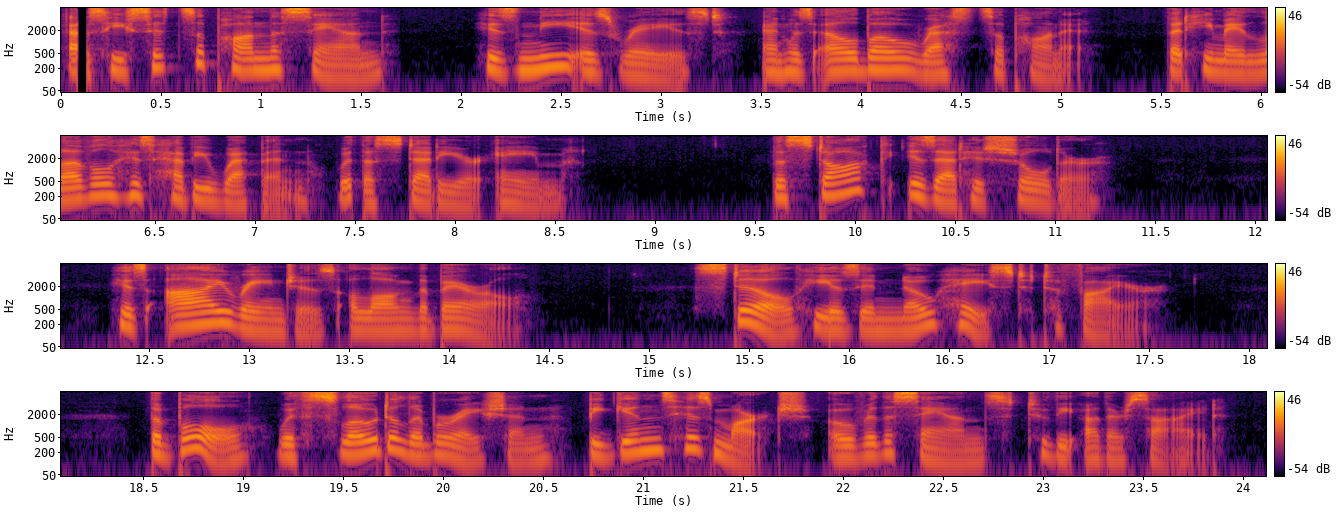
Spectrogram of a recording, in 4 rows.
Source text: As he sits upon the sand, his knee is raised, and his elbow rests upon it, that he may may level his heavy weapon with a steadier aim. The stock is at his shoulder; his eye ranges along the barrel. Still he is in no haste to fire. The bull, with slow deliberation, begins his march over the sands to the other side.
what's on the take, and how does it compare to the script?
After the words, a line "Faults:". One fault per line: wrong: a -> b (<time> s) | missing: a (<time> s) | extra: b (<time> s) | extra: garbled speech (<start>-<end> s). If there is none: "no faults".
As he sits upon the sand, his knee is raised, and his elbow rests upon it, that he may level his heavy weapon with a steadier aim. The stock is at his shoulder; his eye ranges along the barrel. Still he is in no haste to fire. The bull, with slow deliberation, begins his march over the sands to the other side.
Faults:
missing: may (5.9 s)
